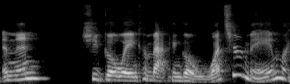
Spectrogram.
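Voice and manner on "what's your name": dismissive, offhand, can't-be-bothered brushing-off tone. Retelling a woman repeatedly asking a name: imitating a dismissive tone. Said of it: "in a really kind of dismissive way".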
